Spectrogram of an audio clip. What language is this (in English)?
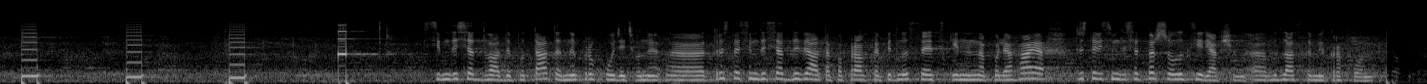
Ukrainian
